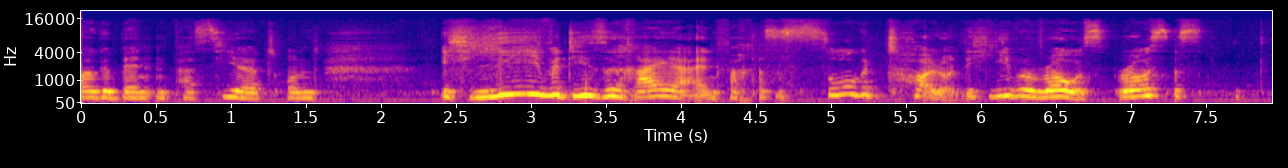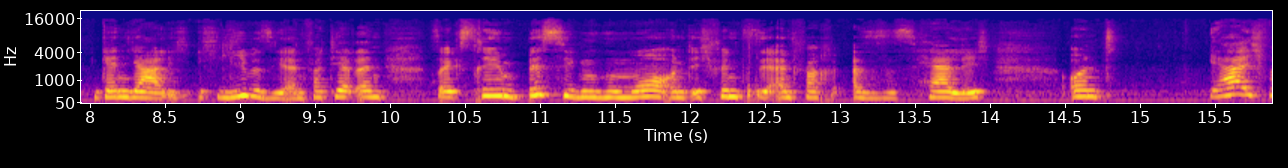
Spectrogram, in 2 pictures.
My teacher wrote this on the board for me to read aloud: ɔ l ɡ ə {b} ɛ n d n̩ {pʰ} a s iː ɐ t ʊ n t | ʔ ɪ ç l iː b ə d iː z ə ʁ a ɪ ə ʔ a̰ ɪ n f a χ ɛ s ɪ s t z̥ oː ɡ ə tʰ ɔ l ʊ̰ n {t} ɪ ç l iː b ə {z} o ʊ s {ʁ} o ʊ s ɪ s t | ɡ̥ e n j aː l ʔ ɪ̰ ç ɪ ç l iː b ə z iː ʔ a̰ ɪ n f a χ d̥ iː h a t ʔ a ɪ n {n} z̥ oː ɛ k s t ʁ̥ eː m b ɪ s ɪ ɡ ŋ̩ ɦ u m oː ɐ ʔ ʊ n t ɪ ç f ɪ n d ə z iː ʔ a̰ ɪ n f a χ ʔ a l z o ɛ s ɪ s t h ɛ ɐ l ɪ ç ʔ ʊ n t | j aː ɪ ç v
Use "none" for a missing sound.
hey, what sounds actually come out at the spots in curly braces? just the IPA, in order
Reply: b, pʰ, t, ʁ, ʁ, n

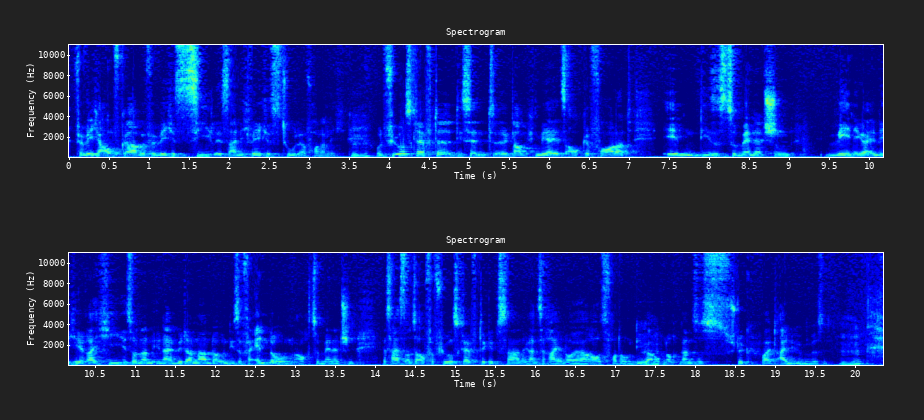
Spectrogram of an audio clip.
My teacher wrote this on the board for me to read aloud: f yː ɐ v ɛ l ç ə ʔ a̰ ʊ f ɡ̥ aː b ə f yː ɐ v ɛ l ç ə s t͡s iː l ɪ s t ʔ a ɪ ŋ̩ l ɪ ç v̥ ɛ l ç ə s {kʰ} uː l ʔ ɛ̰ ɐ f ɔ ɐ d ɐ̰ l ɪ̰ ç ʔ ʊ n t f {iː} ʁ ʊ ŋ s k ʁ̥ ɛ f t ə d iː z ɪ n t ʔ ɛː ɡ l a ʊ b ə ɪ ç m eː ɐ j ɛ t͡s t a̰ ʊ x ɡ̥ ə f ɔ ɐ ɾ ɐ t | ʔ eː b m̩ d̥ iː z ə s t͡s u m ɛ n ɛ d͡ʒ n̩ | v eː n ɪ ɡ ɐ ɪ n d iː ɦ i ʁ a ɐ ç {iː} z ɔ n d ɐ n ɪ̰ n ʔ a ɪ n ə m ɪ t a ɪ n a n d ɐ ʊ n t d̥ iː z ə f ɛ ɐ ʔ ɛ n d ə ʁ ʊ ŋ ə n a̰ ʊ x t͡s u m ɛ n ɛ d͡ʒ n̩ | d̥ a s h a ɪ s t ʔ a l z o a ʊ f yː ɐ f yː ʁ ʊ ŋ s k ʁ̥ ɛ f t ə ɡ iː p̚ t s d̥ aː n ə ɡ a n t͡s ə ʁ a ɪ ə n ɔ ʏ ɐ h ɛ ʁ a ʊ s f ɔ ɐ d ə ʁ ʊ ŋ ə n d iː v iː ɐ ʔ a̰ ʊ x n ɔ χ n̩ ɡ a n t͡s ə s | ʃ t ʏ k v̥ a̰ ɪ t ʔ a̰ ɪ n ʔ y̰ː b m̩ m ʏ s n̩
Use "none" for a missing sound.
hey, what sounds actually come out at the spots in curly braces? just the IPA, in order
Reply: tʰ, yː, iː

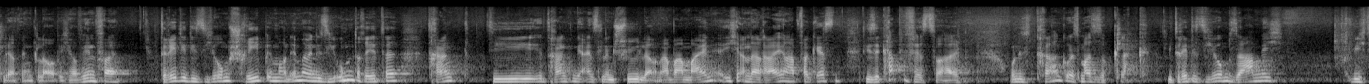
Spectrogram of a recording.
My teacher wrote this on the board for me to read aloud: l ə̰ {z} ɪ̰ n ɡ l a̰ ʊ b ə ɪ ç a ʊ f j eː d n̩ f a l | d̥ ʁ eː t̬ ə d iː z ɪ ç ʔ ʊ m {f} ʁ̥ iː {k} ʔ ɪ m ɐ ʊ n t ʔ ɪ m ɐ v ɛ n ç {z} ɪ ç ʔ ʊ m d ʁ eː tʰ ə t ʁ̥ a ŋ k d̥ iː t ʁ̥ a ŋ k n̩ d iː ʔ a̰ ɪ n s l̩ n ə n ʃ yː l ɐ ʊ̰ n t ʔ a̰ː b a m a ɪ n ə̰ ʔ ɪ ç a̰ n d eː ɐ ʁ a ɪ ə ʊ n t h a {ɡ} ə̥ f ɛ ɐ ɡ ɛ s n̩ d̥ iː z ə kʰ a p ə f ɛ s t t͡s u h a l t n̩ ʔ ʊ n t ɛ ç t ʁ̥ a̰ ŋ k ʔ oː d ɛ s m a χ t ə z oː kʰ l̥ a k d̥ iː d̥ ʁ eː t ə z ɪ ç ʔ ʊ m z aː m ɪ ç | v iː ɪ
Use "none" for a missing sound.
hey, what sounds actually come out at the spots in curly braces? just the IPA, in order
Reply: ʁ, ʃ, p, z, b

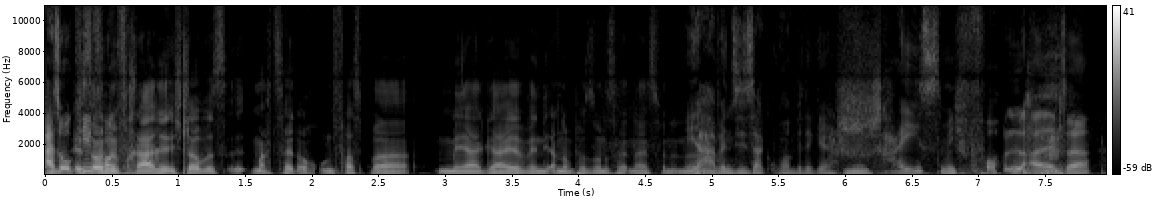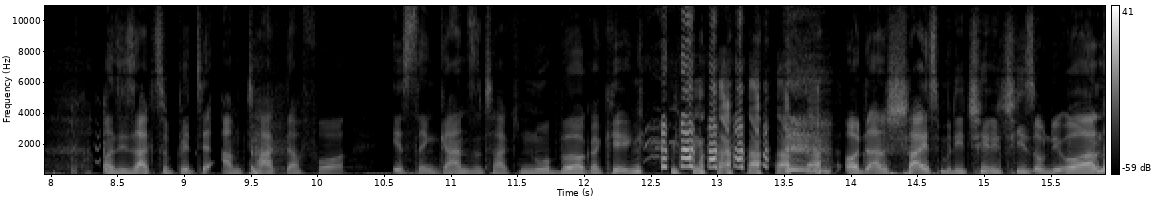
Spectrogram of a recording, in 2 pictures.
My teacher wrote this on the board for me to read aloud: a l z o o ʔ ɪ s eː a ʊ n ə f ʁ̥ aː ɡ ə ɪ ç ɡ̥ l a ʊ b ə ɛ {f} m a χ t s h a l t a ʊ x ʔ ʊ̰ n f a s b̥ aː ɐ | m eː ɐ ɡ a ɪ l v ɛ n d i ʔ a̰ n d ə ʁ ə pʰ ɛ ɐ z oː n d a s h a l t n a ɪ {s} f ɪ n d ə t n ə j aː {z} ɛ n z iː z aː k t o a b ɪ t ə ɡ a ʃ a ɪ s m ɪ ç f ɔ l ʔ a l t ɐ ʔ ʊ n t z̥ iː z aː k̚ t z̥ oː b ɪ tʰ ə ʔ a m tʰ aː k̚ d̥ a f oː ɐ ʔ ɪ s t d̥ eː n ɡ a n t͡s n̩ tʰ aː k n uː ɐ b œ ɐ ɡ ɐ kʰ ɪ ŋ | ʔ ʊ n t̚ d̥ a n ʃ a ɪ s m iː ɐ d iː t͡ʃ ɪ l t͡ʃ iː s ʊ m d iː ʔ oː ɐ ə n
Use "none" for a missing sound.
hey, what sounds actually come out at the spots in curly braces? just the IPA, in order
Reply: s, s, v

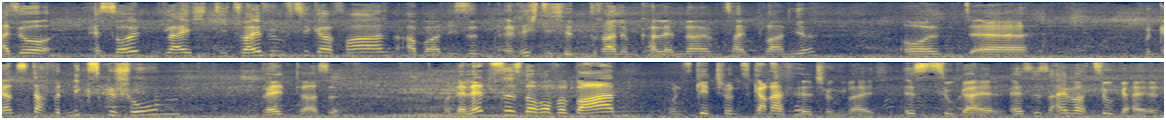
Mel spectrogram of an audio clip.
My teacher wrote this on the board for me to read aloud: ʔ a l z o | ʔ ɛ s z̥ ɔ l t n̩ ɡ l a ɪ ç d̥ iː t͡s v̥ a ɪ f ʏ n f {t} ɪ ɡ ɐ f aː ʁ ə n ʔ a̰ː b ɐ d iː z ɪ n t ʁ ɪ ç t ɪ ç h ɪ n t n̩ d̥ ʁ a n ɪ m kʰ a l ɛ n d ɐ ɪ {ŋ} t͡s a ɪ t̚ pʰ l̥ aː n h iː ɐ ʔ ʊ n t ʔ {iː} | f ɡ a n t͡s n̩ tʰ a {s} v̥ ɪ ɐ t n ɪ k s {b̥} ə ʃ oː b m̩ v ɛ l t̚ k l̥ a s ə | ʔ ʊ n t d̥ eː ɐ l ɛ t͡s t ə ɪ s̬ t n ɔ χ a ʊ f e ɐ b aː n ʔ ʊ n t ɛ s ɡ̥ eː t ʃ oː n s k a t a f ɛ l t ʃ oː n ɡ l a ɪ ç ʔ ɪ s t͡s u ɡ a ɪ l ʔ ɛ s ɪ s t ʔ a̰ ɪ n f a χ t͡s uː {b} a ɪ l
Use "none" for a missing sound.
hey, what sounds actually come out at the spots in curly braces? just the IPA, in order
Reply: t͡s, m, ɛː, χ, ɡ̥, ɡ

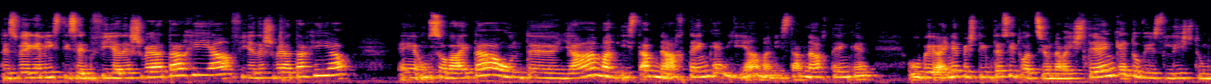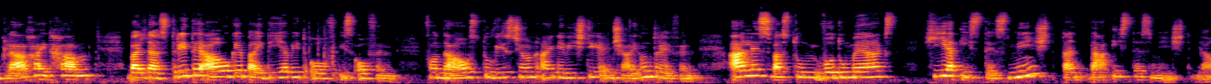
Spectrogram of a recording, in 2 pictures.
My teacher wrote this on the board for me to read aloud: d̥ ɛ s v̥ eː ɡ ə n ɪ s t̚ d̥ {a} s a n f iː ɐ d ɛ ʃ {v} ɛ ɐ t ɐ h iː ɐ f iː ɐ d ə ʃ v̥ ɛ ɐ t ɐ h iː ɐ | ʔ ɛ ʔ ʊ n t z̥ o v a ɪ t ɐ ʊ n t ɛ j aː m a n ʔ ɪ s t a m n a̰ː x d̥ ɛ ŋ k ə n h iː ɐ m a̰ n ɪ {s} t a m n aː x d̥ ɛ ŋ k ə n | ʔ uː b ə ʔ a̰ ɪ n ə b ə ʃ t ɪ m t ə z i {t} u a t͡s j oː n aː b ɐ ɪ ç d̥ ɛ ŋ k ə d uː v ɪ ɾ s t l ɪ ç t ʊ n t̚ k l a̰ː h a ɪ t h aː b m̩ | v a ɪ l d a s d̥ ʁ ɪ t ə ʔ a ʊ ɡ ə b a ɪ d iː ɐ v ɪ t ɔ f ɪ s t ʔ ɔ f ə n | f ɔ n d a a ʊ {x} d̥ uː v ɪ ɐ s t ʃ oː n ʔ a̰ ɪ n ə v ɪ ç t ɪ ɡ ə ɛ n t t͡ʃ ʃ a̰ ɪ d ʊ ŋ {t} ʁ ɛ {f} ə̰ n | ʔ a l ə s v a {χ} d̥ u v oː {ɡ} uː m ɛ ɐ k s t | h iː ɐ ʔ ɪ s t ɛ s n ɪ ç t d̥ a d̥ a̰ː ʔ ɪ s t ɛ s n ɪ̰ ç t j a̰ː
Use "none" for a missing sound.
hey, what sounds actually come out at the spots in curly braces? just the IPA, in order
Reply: i, v, s, t, s, t, f, s, d

